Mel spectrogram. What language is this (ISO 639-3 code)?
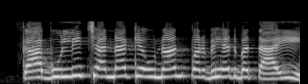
bho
